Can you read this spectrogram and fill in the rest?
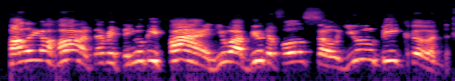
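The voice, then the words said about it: Put-on French accent. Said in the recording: “I said it in a French accent, so it's charming.”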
